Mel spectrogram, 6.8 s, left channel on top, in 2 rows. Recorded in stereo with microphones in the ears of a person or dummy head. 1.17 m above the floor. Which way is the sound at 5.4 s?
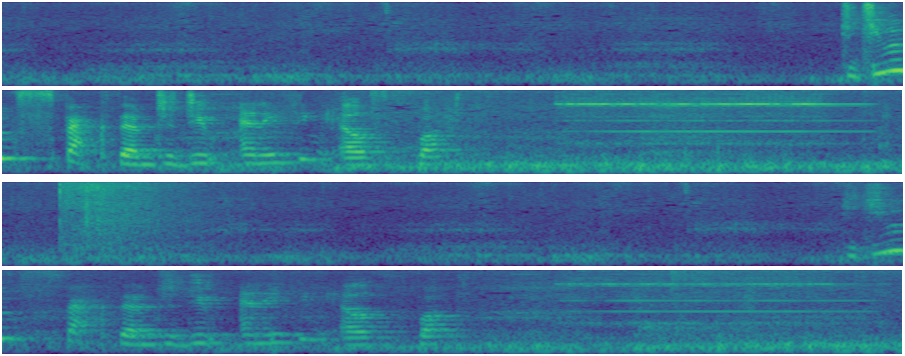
25° left (ahead or behind).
